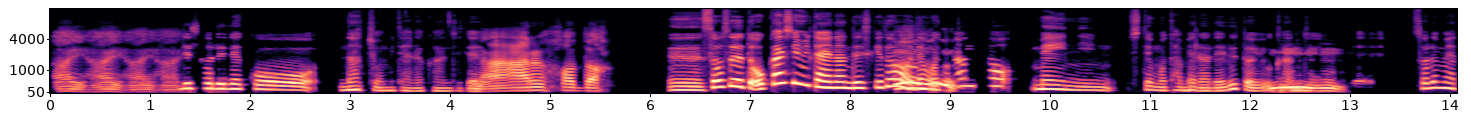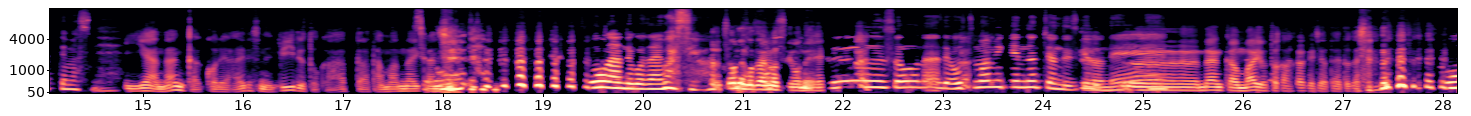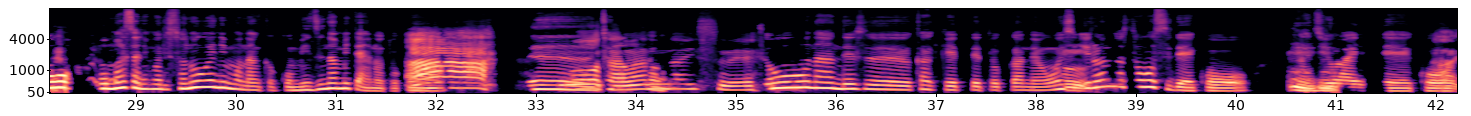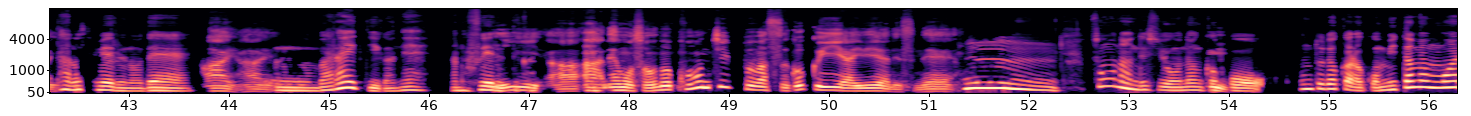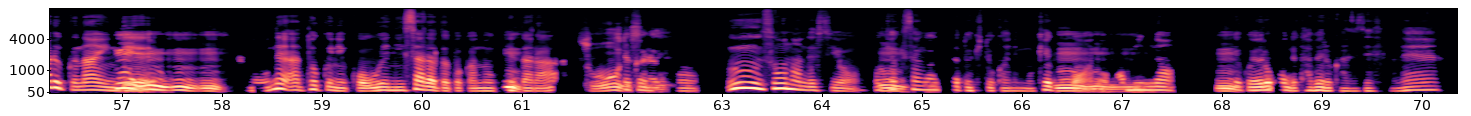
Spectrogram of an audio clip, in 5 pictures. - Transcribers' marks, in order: laugh; laughing while speaking: "そうでございますよね"; laugh; laughing while speaking: "かけちゃったりとかしてね"; unintelligible speech; laugh; joyful: "ああ！"
- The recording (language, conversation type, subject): Japanese, podcast, 短時間で作れるご飯、どうしてる？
